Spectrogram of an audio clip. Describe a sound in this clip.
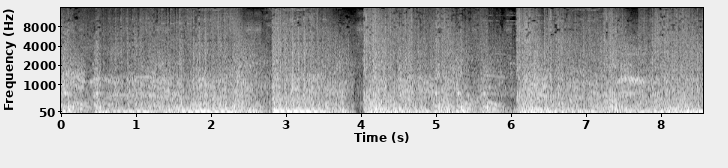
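Gunfire blasts rapidly and loudly.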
